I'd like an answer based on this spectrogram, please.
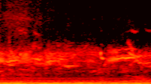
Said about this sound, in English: Lovely birds. Lovely birds. Yep, we got birds in the studio. You know, we're outside right now. It's a beautiful day.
